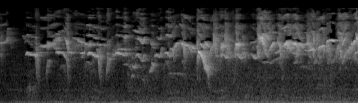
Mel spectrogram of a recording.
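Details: Oriental magpie-robin in wild forest voice, played to train young birds: loud, varied phrases of whistled notes and sweeping slurs between roughly mid and high pitch, delivered continuously with short pauses.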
